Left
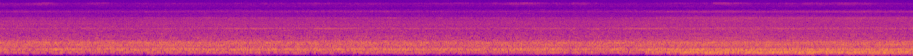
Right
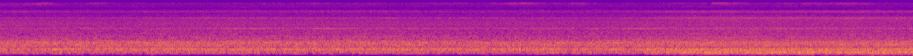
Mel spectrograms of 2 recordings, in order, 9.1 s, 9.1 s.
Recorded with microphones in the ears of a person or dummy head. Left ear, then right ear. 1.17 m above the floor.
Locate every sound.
Only background noise.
